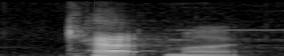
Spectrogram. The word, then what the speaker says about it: Katmai: No, it's K-A-T. – Yeah. – M-A-I. – Yeah, that's not. How did you pronounce it? – Katamiya, Katama. – No, Katmai. – Okay, Katmai.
